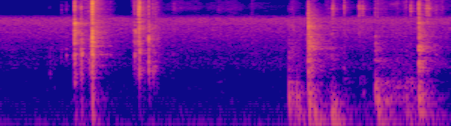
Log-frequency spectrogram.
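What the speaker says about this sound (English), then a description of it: "And I'll still staple it on there as well." A stapler pressing through a paper greeting card, a few sharp close clicks and snaps in two groups separated by a quiet pause, no talk.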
